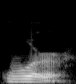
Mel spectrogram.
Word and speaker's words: where: ahí como ese TR y una colita es Where fíjate el movimiento okay O puedes considerarlo como que se pronuncie solamente la W y una r también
